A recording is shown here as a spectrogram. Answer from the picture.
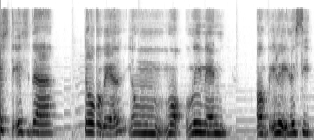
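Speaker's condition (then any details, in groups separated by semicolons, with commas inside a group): Cerebral palsy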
